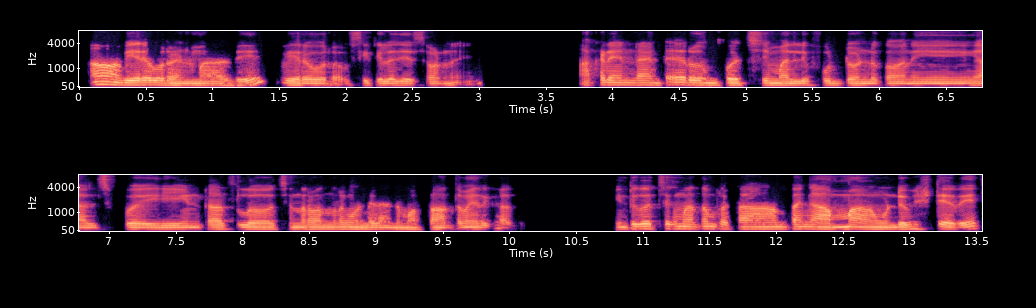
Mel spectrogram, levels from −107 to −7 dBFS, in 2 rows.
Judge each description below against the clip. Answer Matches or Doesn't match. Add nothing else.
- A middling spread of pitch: Doesn't match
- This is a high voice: Doesn't match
